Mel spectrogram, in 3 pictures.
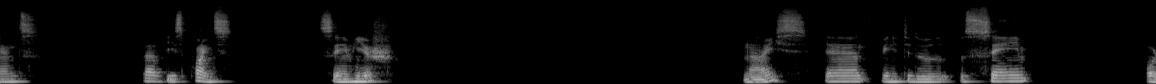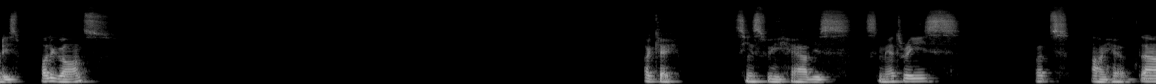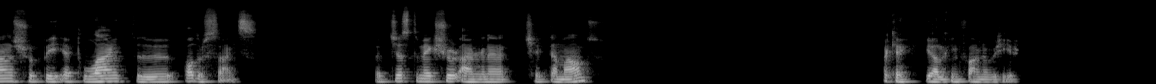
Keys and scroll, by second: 19.3 4, 19.6 e, 22.7 4.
